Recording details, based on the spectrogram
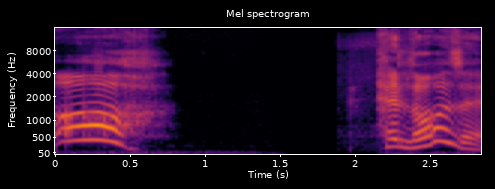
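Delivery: high, loud put-on Irish accent. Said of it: "What the fuck's going on with my accents today?".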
